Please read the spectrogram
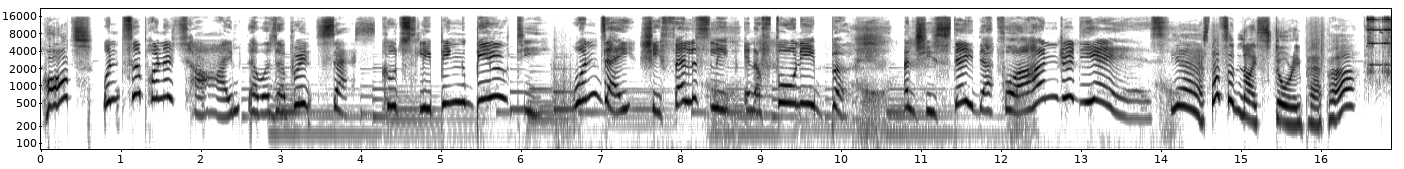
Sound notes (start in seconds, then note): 13.9 snoring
